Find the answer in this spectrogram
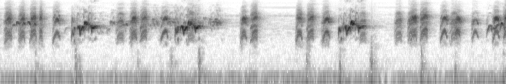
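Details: Sooty-headed bulbul, noisy and active, pressuring rivals as a lure call: dense scratchy chatter with interwoven short whistles, in phrases broken by brief pauses, over a faint low hum.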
